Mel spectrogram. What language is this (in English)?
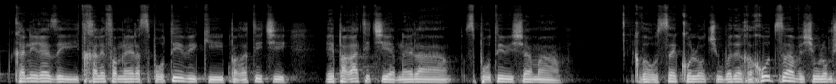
Hebrew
